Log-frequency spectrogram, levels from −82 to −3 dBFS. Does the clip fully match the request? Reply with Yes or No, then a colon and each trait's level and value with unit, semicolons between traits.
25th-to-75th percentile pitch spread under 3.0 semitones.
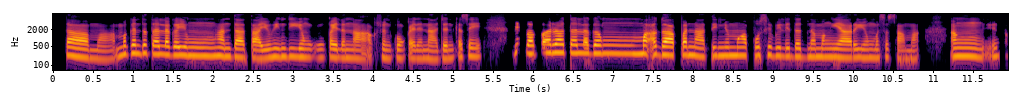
No: average, 3.6 semitones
